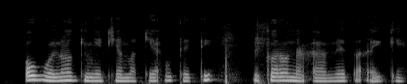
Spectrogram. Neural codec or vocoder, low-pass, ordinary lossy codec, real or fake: codec, 44.1 kHz, 2.6 kbps, DAC; 10.8 kHz; none; fake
